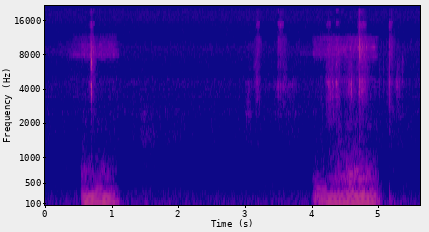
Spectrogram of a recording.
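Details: A sleeping Shih Tzu snoring indoors: two low, rumbling, harmonic snores about half a second to a second long, roughly three and a half seconds apart, with quiet breathing between and a brief human voice near the end.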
